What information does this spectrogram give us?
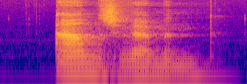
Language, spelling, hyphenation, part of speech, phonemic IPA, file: Dutch, aanzwemmen, aan‧zwem‧men, verb, /ˈaːnˌzʋɛ.mə(n)/, Nl-aanzwemmen.ogg
- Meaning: to approach by swimming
